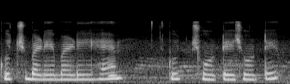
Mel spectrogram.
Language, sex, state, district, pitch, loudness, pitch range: Hindi, female, Uttar Pradesh, Shamli, 230 Hz, -16 LUFS, 225-255 Hz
